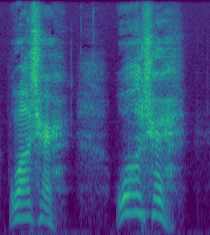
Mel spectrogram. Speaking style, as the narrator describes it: gasping

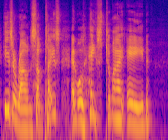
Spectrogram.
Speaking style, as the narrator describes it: cried Vanity frantically

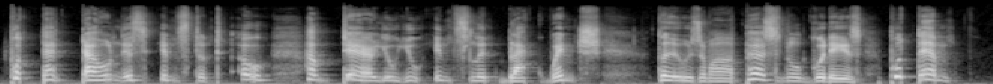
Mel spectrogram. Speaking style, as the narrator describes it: Vanity shrieked with outrage

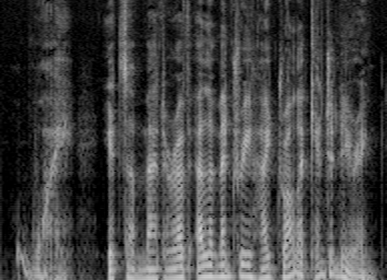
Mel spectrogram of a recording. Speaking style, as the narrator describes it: he exclaimed

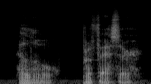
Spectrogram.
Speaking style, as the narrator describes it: said, in a low and friendly tone

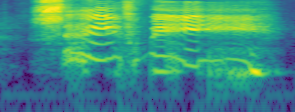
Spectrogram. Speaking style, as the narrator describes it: ancestress howled

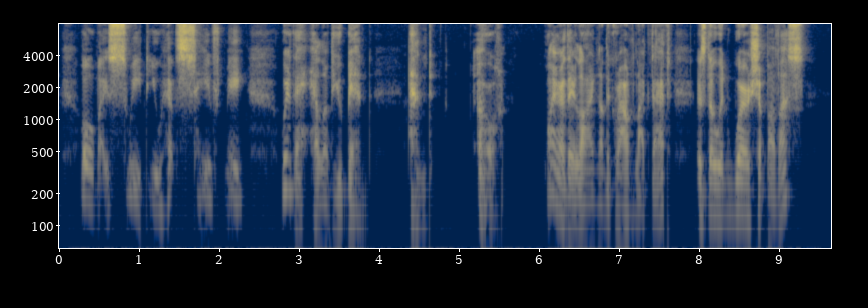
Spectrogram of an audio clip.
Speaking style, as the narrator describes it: she quavered

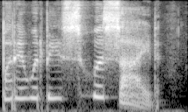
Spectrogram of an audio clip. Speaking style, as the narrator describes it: I exclaimed

